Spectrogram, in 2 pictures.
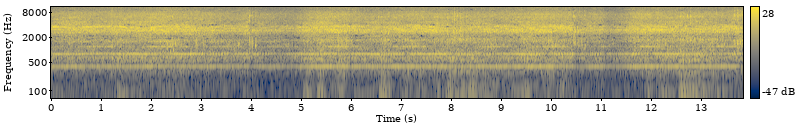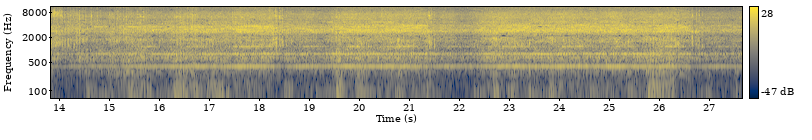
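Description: Electric hand mixer running steadily with a constant motor whine, its beaters whipping all-purpose cream and condensed milk in a glass bowl for a no-churn ice cream base.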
